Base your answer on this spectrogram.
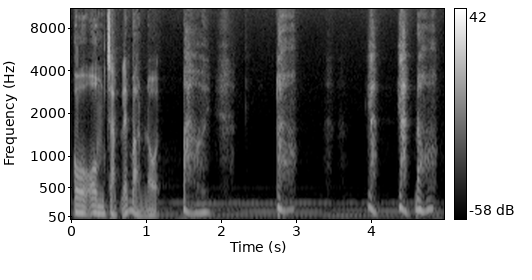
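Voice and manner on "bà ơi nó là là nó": rising terrified high cry; panicked girl. A narrator's reading. Xuân warning her grandmother about the monster, panicked and high. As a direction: gasp out the warning in terror. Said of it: "Xuân hoảng loạn".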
